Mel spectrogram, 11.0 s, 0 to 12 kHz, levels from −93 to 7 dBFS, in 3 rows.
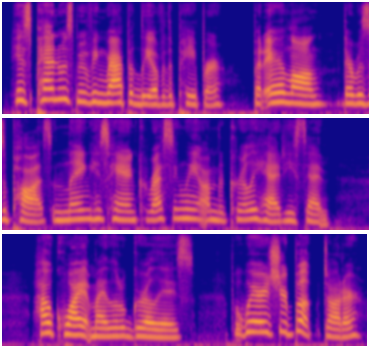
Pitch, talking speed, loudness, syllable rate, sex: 230 Hz, 205 wpm, -21 LUFS, 5.6 syllables/s, female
